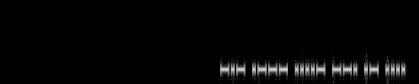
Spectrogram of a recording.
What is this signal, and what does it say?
Morse code, heard as a keyed tone, about 46 wpm, 700 Hz. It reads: KJ4GAH
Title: USA Call Signs - 6 Characters - Repeated 3x - 45wpm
